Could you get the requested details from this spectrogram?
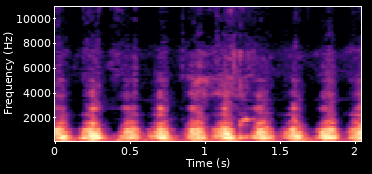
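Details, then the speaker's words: Yamaha Force 1 (Fiz R) motorcycle engine, disassembled, crankshaft turned by hand: gritty grinding rasp each turn, about three and a half per second, should be light and smooth; rough, dirty, dry crankshaft bearing. "udah gitu Ini putarannya serut B Bro serut Ya seharusnya di sini muternya enteng dan lancar Kang Bro Ya tapi ini serut banget seperti laker kotor dan kering juga"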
